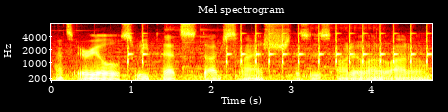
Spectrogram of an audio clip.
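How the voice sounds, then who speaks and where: Male game streamer, deep register, informal sweary chatter, rambling commentary over very loud music. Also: flat delivery, slow pace, vocal fry. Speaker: game livestreamer. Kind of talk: casual gameplay commentary and chat with viewers. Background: loud video game music.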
